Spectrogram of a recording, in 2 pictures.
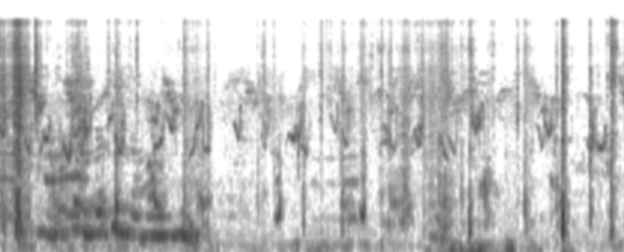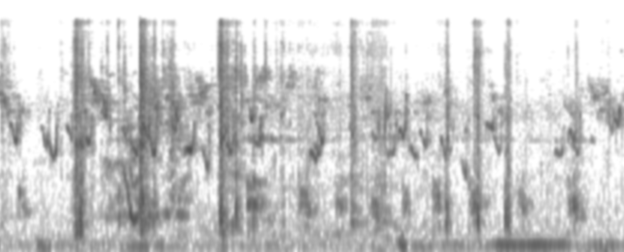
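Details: A group of grey francolin chicks at feeding chirps steadily in thin high peeps and twitters, with a low rumble, rustling and many dry clicks from pecking.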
